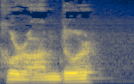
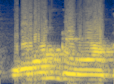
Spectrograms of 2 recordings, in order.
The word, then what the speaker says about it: Korondor: So Korondor, the stress goes in the middle because that syllable has an ND in it,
